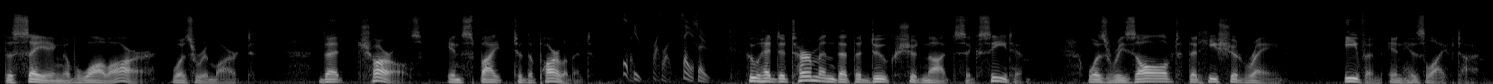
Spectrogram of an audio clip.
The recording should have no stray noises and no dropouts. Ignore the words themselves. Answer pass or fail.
fail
